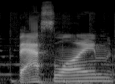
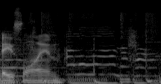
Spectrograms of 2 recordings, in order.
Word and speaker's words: Bassline: Bassline or bait? No, that's bassline. That's not baseline. You cannot convince me this is pronounced baseline.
